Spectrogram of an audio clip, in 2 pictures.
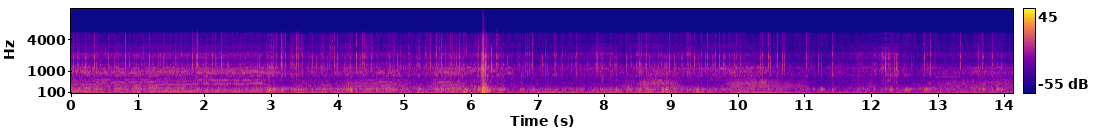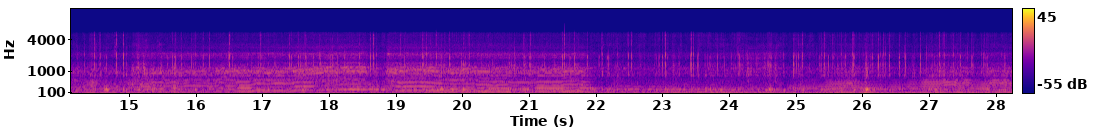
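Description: Volkswagen Polo race car's engine heard from inside the cabin, revving up and falling back again and again as it is driven hard on dirt. A single sharp knock about six seconds in is the loudest sound.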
